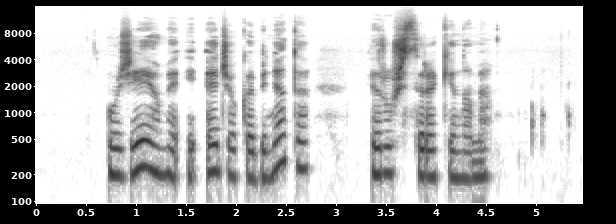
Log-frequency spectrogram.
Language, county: Lithuanian, Kaunas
